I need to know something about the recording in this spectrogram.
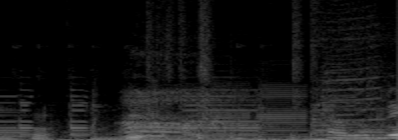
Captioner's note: gasps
